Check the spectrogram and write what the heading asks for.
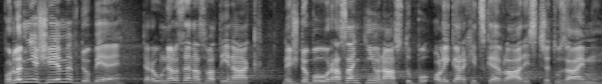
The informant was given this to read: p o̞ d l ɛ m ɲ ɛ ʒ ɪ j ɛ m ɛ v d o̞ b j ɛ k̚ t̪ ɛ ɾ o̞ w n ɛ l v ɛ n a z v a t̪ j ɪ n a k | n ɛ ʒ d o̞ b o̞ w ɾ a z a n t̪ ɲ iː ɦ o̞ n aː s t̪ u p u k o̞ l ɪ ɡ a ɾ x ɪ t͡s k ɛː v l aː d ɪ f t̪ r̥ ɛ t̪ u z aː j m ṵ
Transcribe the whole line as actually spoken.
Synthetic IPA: p o̞ d l ɛ m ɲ ɛ ʒ ɪ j ɛ m ɛ v d o̞ b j ɛ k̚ t̪ ɛ ɾ o̞ w n ɛ l z ɛ n a z v a t̪ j ɪ n a k | n ɛ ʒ d o̞ b o̞ w ɾ a z a n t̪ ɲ iː ɦ o̞ n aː s t̪ u p u ʔ o̞ l ɪ ɡ a ɾ x ɪ t͡s k ɛː v l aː d ɪ s t̪ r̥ ɛ t̪ u z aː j m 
